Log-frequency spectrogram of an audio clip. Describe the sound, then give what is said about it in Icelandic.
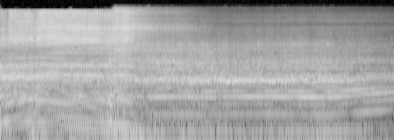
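A car drifts sideways around a set lap past cones at high speed, never driving straight, its tires squealing loudly and continuously in constant spin, the engine roaring beneath as pitch bends and falls; intense, with no voices. “verða að vera á hlið með dekkin alveg í nýjandi spóli allan tíman”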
